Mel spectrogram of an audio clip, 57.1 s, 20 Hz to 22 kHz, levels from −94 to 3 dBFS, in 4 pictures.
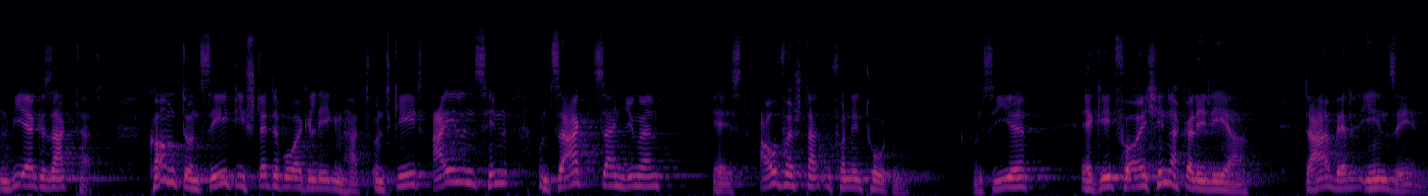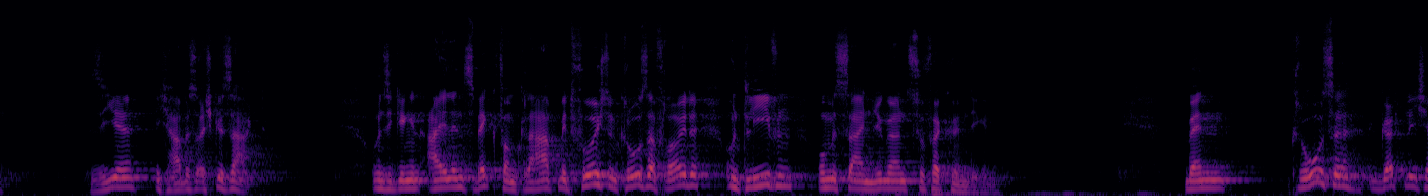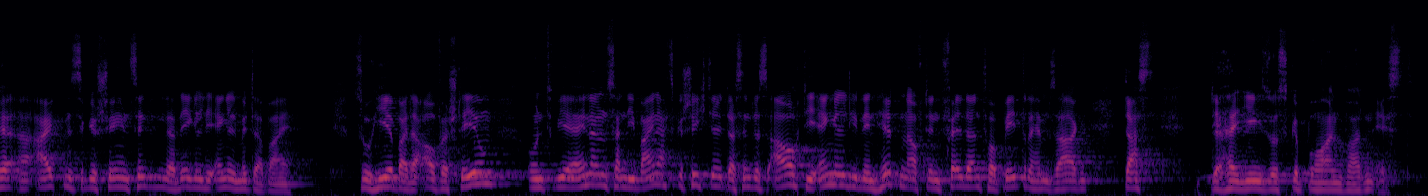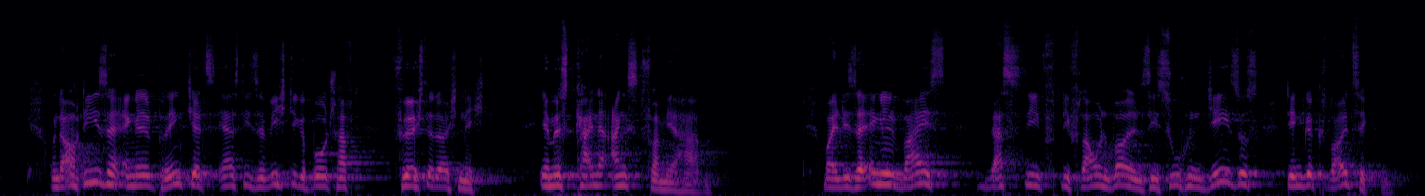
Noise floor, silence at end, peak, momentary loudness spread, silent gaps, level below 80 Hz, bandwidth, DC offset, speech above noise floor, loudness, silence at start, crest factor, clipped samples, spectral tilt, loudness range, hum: under -90 dBFS; 0.3 s; -36 dBFS; 9 LU; none; under -90 dBFS; 17 kHz; under 0.1%; over 35 dB; -56 LUFS; 0 s; 20 dB; under 0.1%; -5 dB/octave; 4 LU; none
